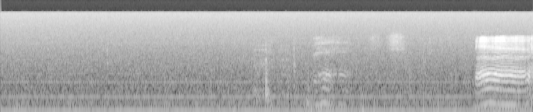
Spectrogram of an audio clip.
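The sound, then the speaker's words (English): A voice imitates a calf bawling as it is being weaned, one loud, wavering, bleat-like cry arriving abruptly near the end after a stretch of steady low hum and a few faint, brief vocal sounds. “What kind of noise does a calf make when it's being weaned?”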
